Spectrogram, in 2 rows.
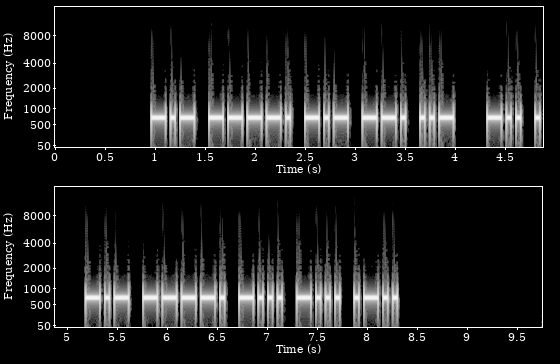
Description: Morse code, heard as a keyed tone, about 25 wpm, 700 Hz. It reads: K9KGU DE K9BBL
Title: USA Callsign DE Callsign - 5 Characters - 25wpm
